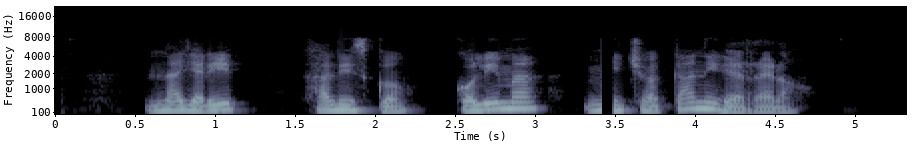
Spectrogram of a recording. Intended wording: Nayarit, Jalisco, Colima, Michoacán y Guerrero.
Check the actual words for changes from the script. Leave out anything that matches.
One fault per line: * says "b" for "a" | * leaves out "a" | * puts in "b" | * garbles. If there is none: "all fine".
all fine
